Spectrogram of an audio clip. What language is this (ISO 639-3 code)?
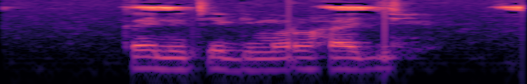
luo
